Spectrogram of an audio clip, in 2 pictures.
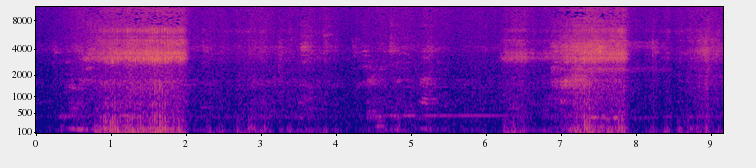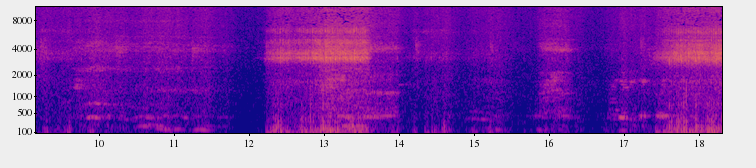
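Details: Sleeping boxer dog that snores every day: loud, rattling snores on each breath, about 10 a minute.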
